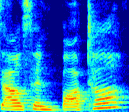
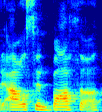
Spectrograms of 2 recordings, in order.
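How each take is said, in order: First: The surname is said like 'Bata'. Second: The surname is said like 'Botha'. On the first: The speaker calls it right. "but I think it's" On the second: The speaker calls it wrong. "back then I pronounced her name wrong. I said"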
